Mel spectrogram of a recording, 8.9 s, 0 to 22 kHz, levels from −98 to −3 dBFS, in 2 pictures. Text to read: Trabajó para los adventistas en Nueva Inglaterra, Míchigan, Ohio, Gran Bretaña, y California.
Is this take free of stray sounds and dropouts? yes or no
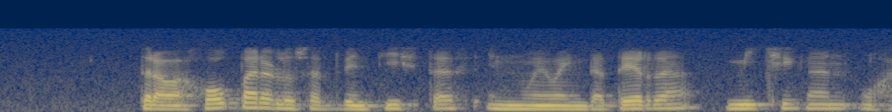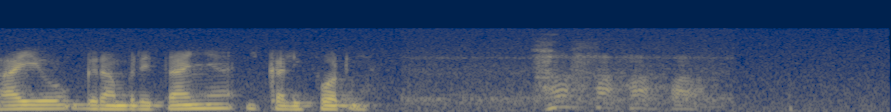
no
